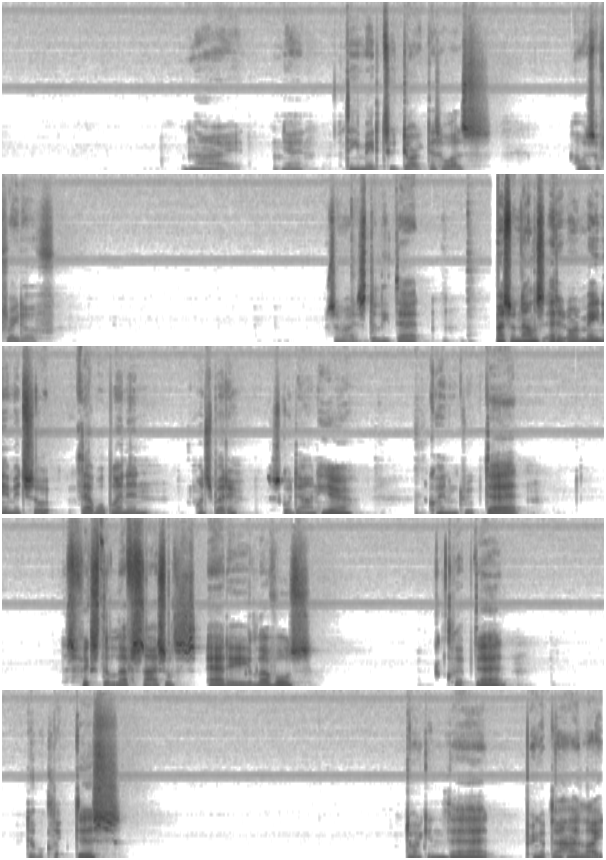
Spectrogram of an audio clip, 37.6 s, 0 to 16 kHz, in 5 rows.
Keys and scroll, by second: 11.8 Delete, 13.2 ctrl+s, 20.1 ctrl+g.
